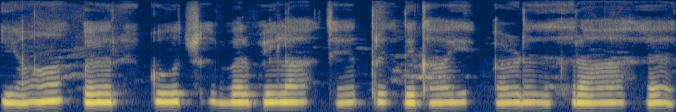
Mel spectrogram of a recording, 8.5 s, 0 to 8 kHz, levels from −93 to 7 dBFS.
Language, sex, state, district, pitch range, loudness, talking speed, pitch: Hindi, male, Rajasthan, Jaipur, 170-185 Hz, -14 LUFS, 65 wpm, 180 Hz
